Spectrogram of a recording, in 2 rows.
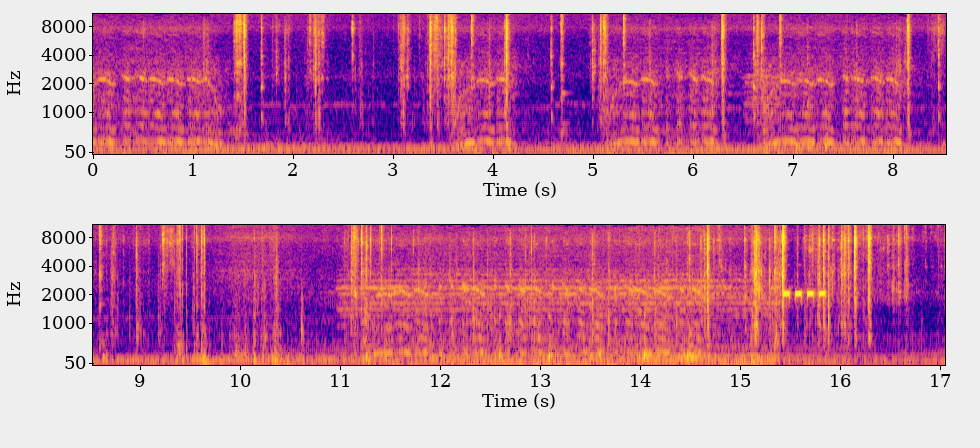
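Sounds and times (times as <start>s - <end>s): starter cranking engine: 0.0s - 2.0s, 5.0s - 9.6s, 11.0s - 16.7s.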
